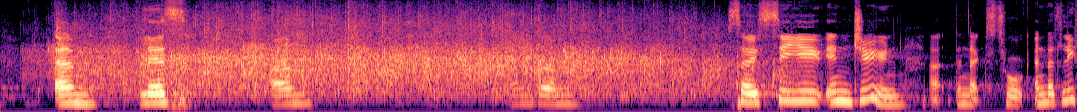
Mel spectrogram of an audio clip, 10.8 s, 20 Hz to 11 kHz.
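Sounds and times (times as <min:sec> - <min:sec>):
audience applause at a talk: 0:00.0 - 0:07.8
speech: 0:00.6 - 0:02.0, 0:02.7 - 0:03.2, 0:05.2 - 0:05.9, 0:07.4 - 0:10.7.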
